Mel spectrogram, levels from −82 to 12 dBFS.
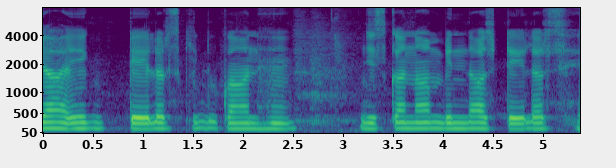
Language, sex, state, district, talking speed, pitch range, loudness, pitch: Hindi, male, Uttar Pradesh, Lalitpur, 125 wpm, 135-140 Hz, -16 LUFS, 135 Hz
